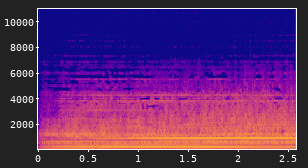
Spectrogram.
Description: build; Mindustry

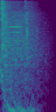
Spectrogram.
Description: shoot Salvo; Mindustry

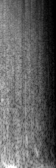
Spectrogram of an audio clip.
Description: shock Bullet; explosions; Mindustry

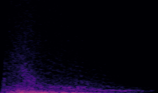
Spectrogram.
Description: shoot Missile Short; Mindustry

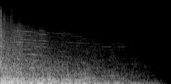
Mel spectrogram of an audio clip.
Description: wreck Fall Big; explosions; Mindustry

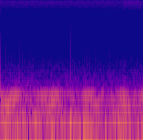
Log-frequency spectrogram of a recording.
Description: loop Hover; loops; Mindustry

